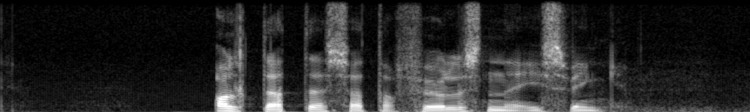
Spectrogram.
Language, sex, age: Norwegian, male, 21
